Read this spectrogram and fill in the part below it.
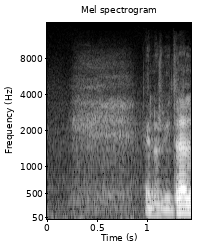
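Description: An older man answers in a low voice.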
